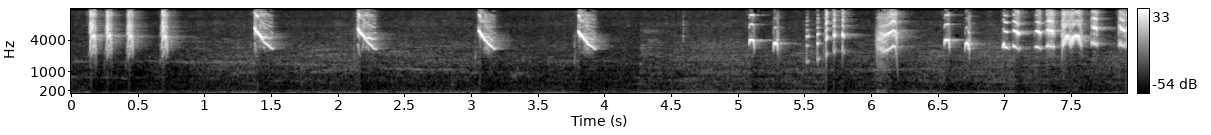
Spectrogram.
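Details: Long-tailed shrike, kept singer with mimicked phrases, used to prompt other shrikes to answer: sharp rising squeaks spaced about a second apart, then a busy burst of clicks and chirps.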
